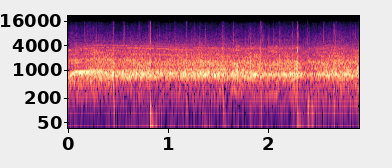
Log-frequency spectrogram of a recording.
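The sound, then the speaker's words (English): A panel audience answers a call for a round of applause with a dense wash of applause and scattered cheers and whoops, steady and loud throughout, sharp individual claps popping out of the continuous roar. “But right now, give me a round of applause if you think Ryan should cancel his next panel and we keep going.”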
